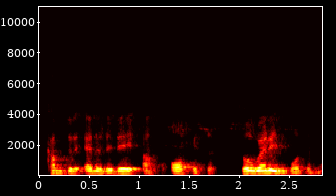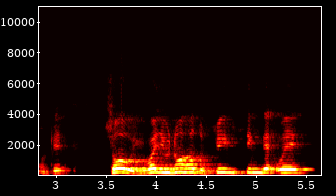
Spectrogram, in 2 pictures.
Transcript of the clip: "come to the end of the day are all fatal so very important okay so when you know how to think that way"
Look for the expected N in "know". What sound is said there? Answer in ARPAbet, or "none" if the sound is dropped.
N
